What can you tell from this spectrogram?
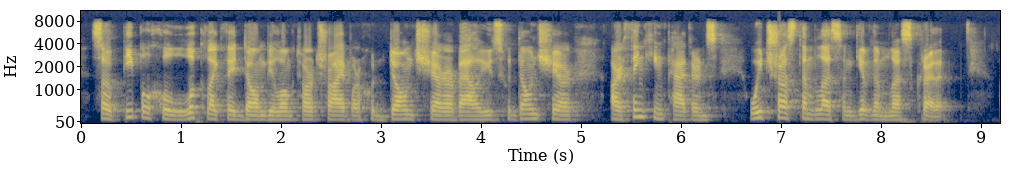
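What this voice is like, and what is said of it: Eastern European Moldovan accent. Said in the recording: “you can probably hear that I'm not from around here. I obviously have an accent... My parents came from this small country in Eastern Europe called Moldova... I still have an accent from when I left when I was 10 years old”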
